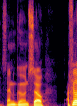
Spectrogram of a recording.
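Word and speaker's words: Şengün: Sengun, help me out with how you pronounce his name. Sengun.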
